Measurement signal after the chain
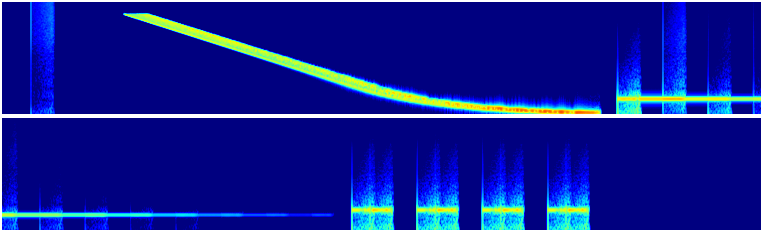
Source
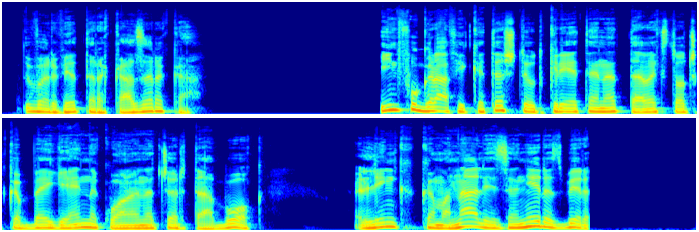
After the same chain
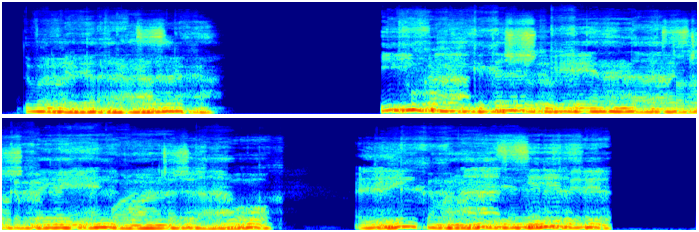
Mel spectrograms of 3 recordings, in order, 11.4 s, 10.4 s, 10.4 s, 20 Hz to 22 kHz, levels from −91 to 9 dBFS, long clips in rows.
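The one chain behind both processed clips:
bass and treble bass +13 dB, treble +10 dB
reverb whose tail is shaped and stops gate 180 ms rising, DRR −5.5 dB
level −11.5 dB

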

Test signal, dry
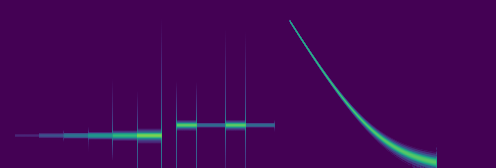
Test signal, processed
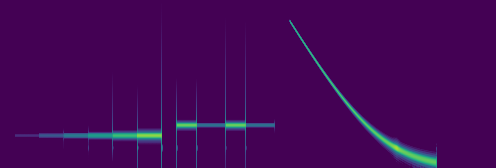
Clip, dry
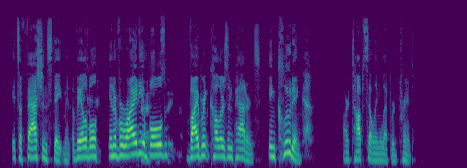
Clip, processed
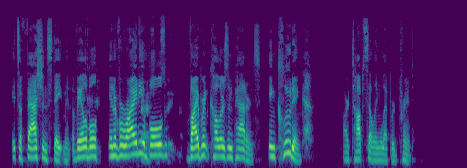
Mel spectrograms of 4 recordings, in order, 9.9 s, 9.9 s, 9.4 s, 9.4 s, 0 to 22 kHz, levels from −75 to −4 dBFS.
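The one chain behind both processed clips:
parametric band 370 Hz +8.5 dB 0.28 octaves
level +1.5 dB

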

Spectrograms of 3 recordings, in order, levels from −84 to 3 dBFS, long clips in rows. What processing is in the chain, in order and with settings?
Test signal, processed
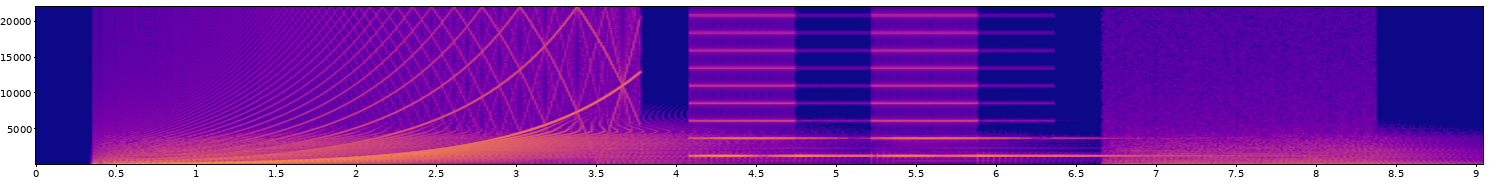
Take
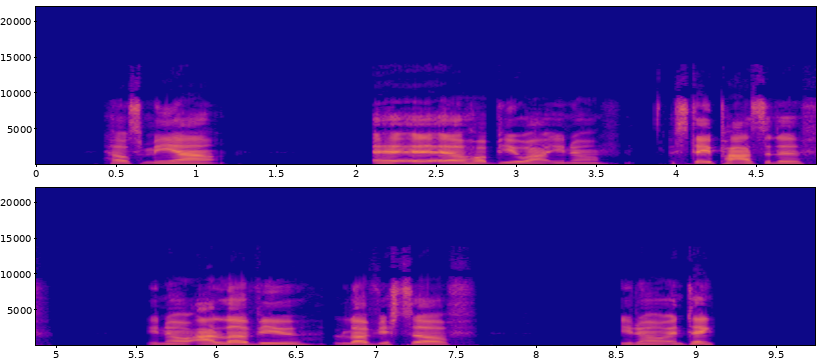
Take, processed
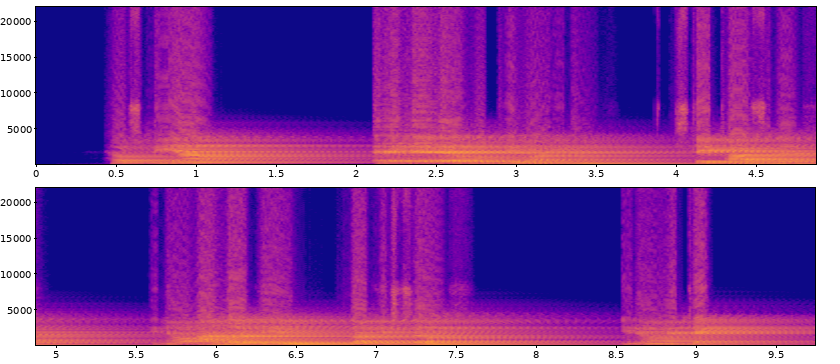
each half-wave held at its own peak
spring reverb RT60 3.2 s, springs 34 ms, chirp 50 ms, DRR −7 dB

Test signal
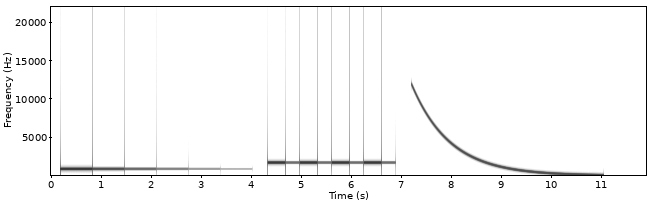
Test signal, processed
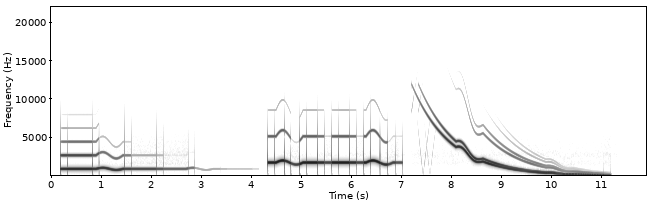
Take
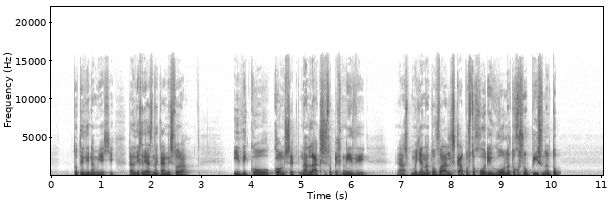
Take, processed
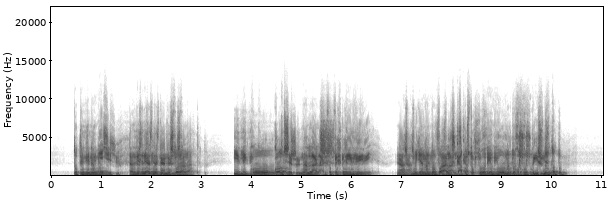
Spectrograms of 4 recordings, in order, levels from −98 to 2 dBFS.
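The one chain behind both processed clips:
noise gate −55 dBFS, range −19 dB
in parallel at −1.5 dB: downward compressor, threshold −38 dBFS
on the sum: brickwall limiter −19 dBFS
soft clipping −24.5 dBFS
loudspeaker in its box 140–5,200 Hz, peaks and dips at 160 Hz −8 dB, 240 Hz −6 dB, 650 Hz −8 dB, 1,100 Hz −3 dB, 1,600 Hz +5 dB, 2,700 Hz +5 dB
on a send: single-tap delay 137 ms −5.5 dB
on the sum: wow of a warped record 33 1/3 rpm, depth 250 cents
level +7 dB

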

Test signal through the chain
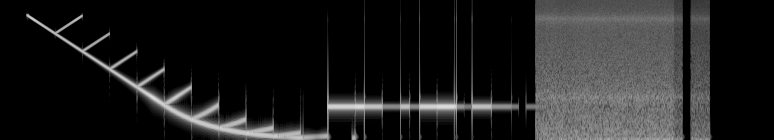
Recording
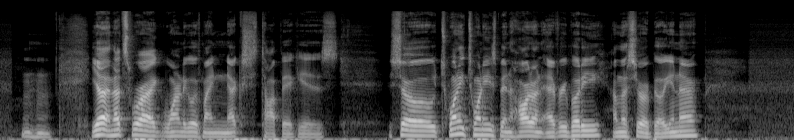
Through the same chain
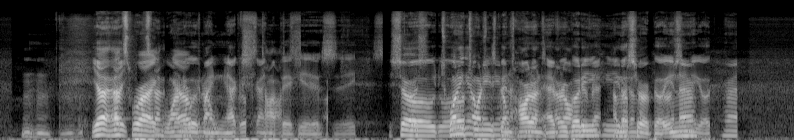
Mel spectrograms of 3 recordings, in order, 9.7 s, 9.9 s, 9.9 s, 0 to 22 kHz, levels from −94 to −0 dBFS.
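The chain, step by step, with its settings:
delay that plays each chunk backwards 341 ms, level −6 dB
thirty-one-band graphic EQ 100 Hz −11 dB, 1,250 Hz +7 dB, 12,500 Hz +10 dB

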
